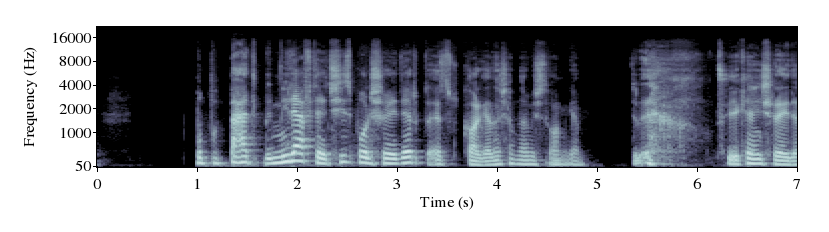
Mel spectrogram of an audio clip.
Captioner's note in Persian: خنده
